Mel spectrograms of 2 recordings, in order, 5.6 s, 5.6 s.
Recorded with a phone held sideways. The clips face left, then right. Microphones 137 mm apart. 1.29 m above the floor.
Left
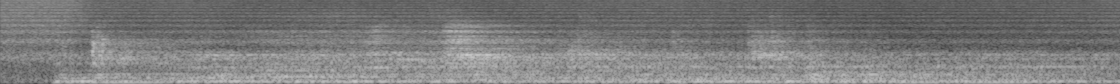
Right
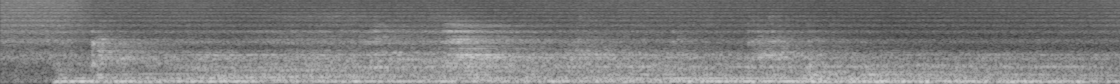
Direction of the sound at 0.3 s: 40° right (ahead or behind).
